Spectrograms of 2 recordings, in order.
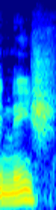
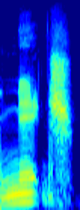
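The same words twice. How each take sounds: First: It is said the British way, not rhyming with itch. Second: It is said the American way, rhyming with itch. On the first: The speaker calls it right. "why wouldn't you just say niche?" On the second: The speaker calls it wrong. "North Americans say niche, which I really don't like"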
